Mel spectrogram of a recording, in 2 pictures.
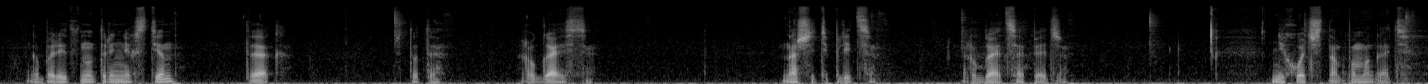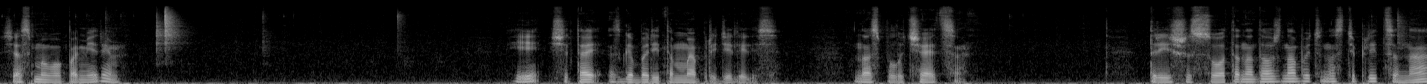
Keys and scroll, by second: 3.4 Delete, 8.4 Escape, 19.8 Escape, 22.7 Escape, 25.5 Escape.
